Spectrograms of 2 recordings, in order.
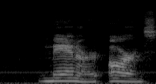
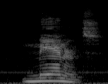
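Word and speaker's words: Menards: Pronounced Manards. It's the Canadian Home Depot. Manards. Like manners, but Manards, like manners with a D.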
